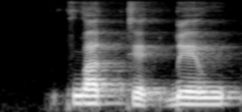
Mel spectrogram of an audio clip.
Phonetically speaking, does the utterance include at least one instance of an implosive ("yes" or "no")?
yes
